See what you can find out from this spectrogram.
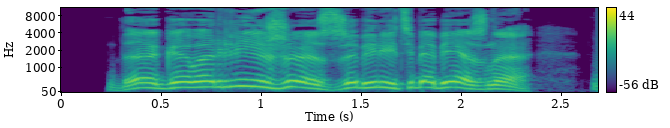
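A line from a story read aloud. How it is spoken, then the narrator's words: Yelling at full voice. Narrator (Russian): во весь голос заорал я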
